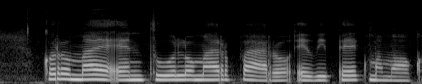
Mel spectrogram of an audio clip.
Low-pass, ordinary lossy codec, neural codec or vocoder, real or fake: 19.8 kHz; none; autoencoder, 48 kHz, 32 numbers a frame, DAC-VAE, trained on Japanese speech; fake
